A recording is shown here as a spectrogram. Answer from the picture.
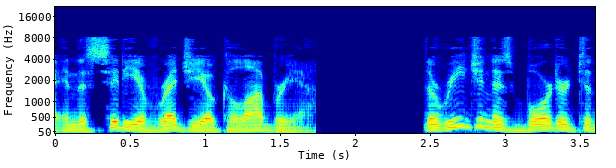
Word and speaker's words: Calabria: Calabria, Italian pronunciation, Calabria, Calabria in Calabrian, Calabria in Calabrian Greek, Calabria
